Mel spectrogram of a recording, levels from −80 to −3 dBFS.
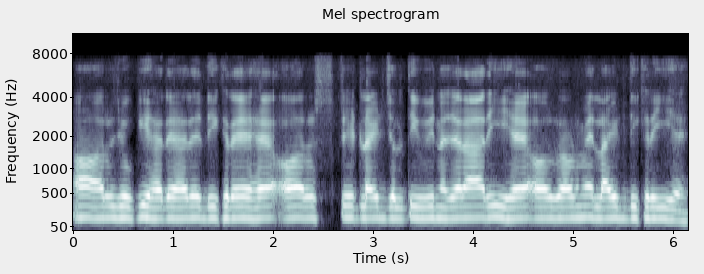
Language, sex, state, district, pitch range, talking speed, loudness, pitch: Hindi, male, Maharashtra, Gondia, 145-150 Hz, 235 wpm, -12 LUFS, 145 Hz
